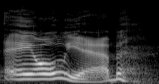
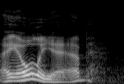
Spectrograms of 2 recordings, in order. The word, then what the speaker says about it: Aholiab: And Aholiab, who worked under him, Aholiab, these names are not real easy to say, but I listened to all the pronunciations online, how you say them. Aholiab,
